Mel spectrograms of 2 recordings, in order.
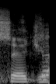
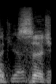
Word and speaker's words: Sergio: Sergio that's how you say it, by the way. It's Sergio. Sergio. Yeah, Sergio. It's easy for me to remember because that's half of my name.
